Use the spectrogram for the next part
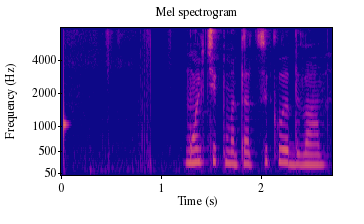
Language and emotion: Russian, neutral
